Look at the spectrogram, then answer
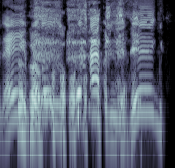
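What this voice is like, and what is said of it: Jive-talking put-on voice. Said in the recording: “he talks with a jive accent.”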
